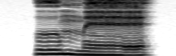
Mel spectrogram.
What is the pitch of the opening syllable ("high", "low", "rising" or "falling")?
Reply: high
